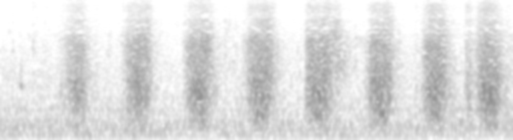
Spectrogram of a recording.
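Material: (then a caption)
Wool. A handheld bristle brush scrubs a small, flat, woven striped wool rug covered in foam while the other hand presses the rug flat. The scrub makes eight steady, evenly spaced wet rasping strokes, each a soft, bright swish of brush bristles on wet textile, with quiet pauses between.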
